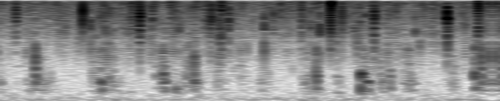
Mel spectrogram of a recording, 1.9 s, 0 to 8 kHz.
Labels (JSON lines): {"label": "biophony, sea urchins (Echinidae)", "recorder": "SoundTrap 600 or HydroMoth"}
